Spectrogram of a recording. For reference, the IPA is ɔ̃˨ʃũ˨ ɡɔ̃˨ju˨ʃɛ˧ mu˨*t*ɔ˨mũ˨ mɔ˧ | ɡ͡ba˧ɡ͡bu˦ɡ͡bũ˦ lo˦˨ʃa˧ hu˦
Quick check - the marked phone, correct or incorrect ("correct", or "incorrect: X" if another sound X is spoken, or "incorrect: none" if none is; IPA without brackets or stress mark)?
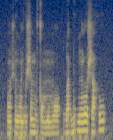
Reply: correct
